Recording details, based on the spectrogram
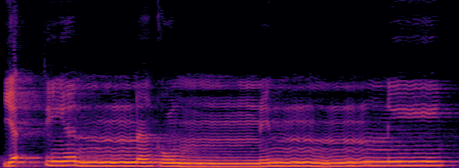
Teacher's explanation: نون مشدد نوز میں ساؤنڈ لے کے جائیں گے. یا مدہ 1 سیکنڈ نون کو کھینچنا ہے. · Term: غنہ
